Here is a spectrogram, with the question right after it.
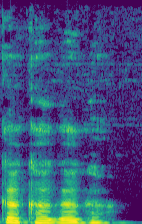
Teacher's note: कंठ से क वर्ग निकलता है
